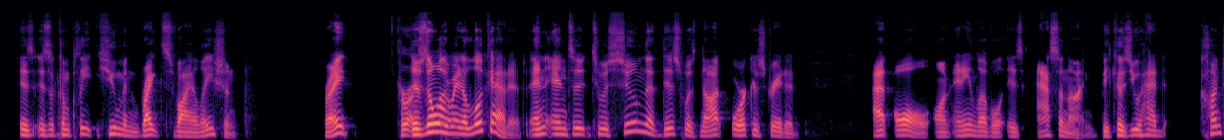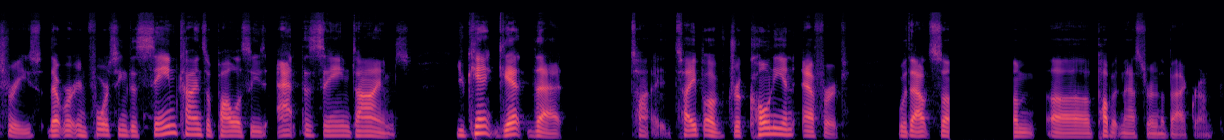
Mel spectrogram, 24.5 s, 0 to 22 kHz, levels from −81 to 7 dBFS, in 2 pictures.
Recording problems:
uneven, jittery; slightly; from 6.5 to 24 s
audio cutting out; at 22 s for 0.5 s

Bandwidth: 15 kHz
